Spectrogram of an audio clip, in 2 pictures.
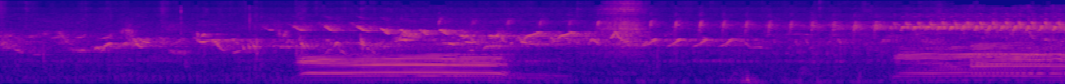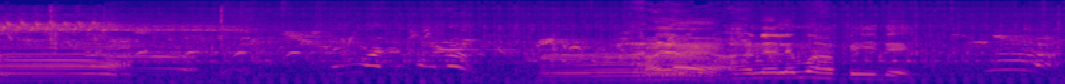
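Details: Tame herd of cows roaming a cattle farm looking for fresh grass; three long harmonic moos, each about one and a half seconds, with bird chirps and twittering in the background.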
